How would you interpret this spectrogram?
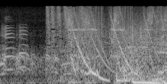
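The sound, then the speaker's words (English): Loud Canada geese honk in a burst of overlapping, harsh calls, several downward-sliding squawks piling on each other for under two seconds. No one speaks. “We teach Canadian geese to strike back.”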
